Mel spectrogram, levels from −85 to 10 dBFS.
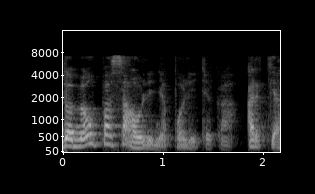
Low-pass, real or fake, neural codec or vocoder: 7.2 kHz; real; none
